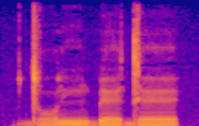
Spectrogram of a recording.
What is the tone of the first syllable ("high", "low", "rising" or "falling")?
low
